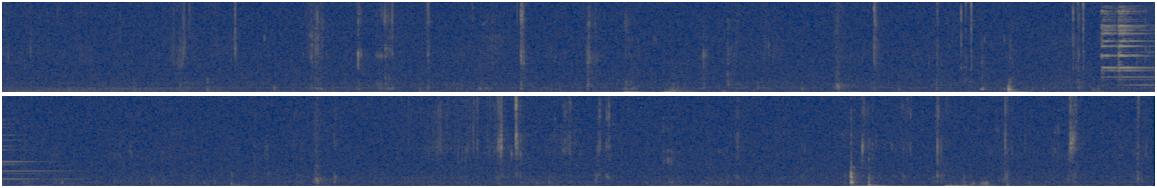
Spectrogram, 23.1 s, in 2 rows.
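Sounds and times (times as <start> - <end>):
chewing sandwich close up: 0.0 - 10.0, 14.0 - 23.0
bell-like chime: 11.0 - 12.4.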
